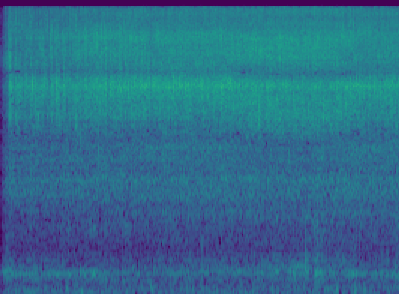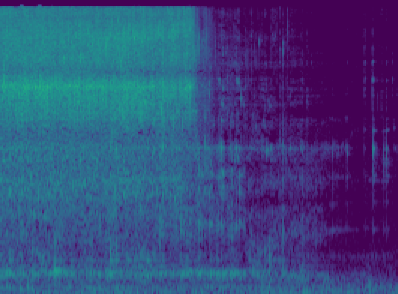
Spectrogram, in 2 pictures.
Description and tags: floating water fast
Water floats in a basin
bathroom, floating, water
